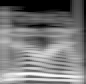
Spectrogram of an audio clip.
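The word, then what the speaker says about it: Gerry: He spells it Jerry, but pronounces it Gary.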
